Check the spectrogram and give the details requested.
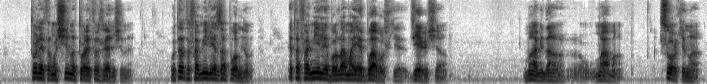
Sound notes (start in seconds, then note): none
